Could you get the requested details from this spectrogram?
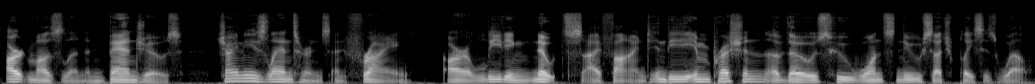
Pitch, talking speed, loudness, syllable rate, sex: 95 Hz, 140 wpm, -22 LUFS, 3.8 syllables/s, male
